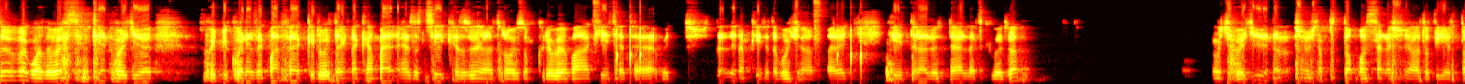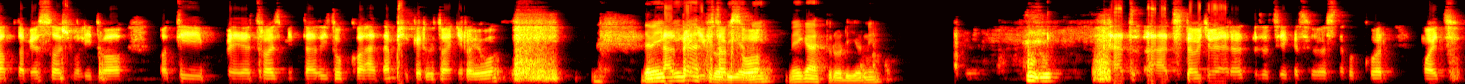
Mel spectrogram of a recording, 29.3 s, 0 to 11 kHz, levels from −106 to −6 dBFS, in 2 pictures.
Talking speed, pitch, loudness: 145 wpm, 120 Hz, -21 LUFS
